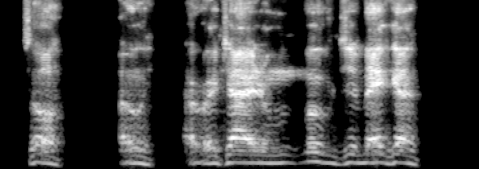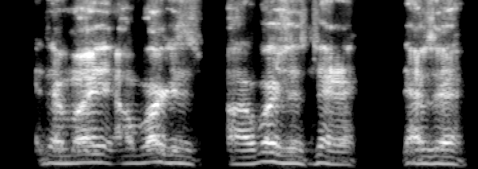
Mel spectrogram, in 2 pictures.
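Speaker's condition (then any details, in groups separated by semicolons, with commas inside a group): ALS/MND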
